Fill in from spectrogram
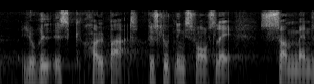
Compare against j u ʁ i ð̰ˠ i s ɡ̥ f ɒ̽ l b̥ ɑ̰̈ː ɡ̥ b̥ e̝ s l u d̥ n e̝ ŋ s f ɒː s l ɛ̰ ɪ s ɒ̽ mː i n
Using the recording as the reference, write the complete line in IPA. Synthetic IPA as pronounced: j u ʁ i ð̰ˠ i s ɡ̥ h ɒ̽ l b̥ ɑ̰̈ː d̥ b̥ e̝ s l u d̥ n e̝ ŋ s f ɒː s l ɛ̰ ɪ s ɒ̽ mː æ n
